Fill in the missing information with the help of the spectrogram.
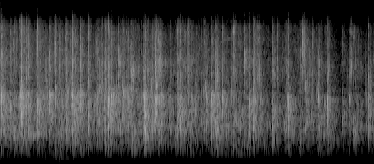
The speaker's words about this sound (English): I think she deserves another round of applause.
